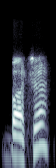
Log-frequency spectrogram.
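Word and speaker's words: boccia: wanted to make a distinction so it's actually pronounced bacha but it's basically the same same game as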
